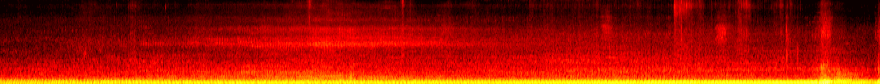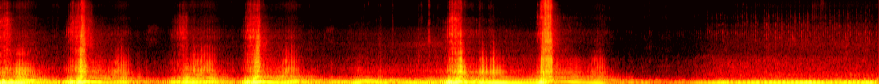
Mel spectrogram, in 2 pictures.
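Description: Dodge Polara RT's six-cylinder engine idling steadily, then blipped hard about half a dozen times in quick succession in the second half, each rev rising and falling back. It settles to idle again near the end.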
